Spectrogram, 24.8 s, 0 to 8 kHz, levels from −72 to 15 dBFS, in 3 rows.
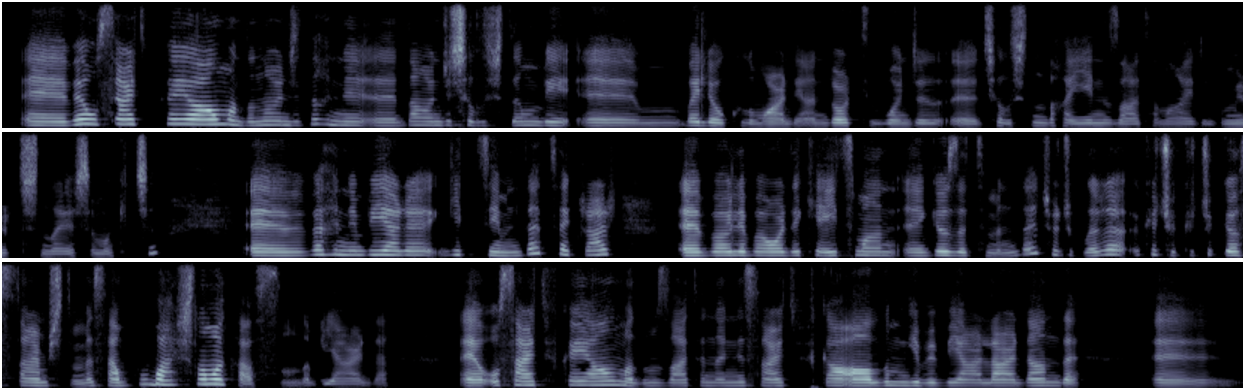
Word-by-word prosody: Eee, 225 -1 +2
ve 295 +2 +8
o 300 - +4
sertifikayı 300 0 +4
almadan 275 -6 +6
önce 240 -2 -5
de, - - -8
hani, 250 -6 -8
eee, 205 -2 -7
daha 230 0 -5
önce 225 +1 -8
çalıştığım 225 0 +1
bir, 215 -1 -3
emm, 185 -1 -6
bale 215 -3 0
okulu 180 -2 -10
vardı. 170 -1 -4
Yani, 175 - -13
4 190 0 -1
yıl 160 - -20
boyunca, 175 0 -9
eee, 80 -1 -8
çalıştım, 185 - -7
daha 190 -1 -13
yeni 175 +1 -8
zaten 165 -1 -12
ayrıldım 160 -1 -16
yurt 175 +1 -14
dışında 160 -2 -3
yaşamak 165 +1 -6
için. 345 +2 -3 0.6
Eee, 210 0 +3
ve, 275 - +1
hani, 255 -2 -4
bir 260 - -1
yere 245 -2 +3
gittiğimde 235 - -3
tekrar, 275 -3 -2 0.5
eee, 210 0 +7
böyle, 225 0 +3
bir 225 - -3
oradaki 220 +1 0
eğitmen, 220 +1 -1
eee, 200 0 -4
gözetiminde 200 - -2
çocuklara 260 - -3
küçük 245 -4 -3
küçük 220 +3 -12
göstermiştim. 210 -5 -1
Mesela 200 +1 0
bu 285 - -8
başlamak 295 +1 +6
aslında - - -6
bir - - -17
yerde. - - -11 0.5
Eee, 190 -1 +7
o 185 - -1
sertifikayı 235 0 +2
almadım 205 -7 0
zaten, 185 +2 -8
hani, 195 +1 -8
sertifika 200 +1 -3
aldım 205 +1 +7
gibi 190 -3 -4
bir 195 - -7
yerlerden 190 +1 -1
de, 185 - -2 0.5
eee, 175 -1 -6
210 Hz, 165 wpm, -22 LUFS, 190-235 Hz, 0.6 s, ve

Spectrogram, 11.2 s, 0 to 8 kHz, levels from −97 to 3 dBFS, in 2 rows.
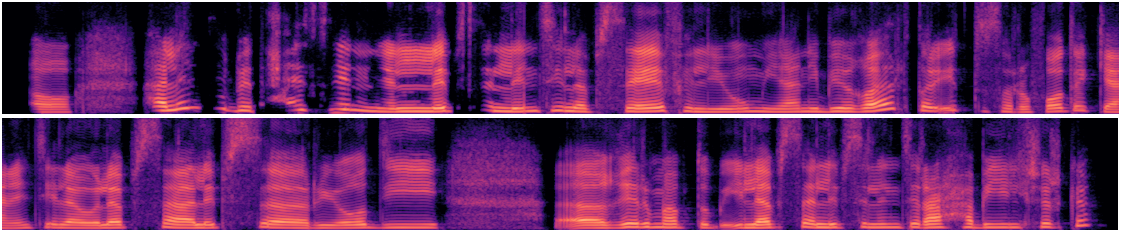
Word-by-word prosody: آه، 180 -1 -4 0.4
هل 285 0 +4
أنتِ 435 -6 -6
بتحسي 295 +5 -6
إن 265 -10 -2
اللبس 225 +2 +4
اللي 230 -3 +2
أنتِ 255 +4 -4
لابساه 230 -1 +3
في 245 - -8
اليوم 205 +2 -4
يعني 210 +1 -3
بيغير 225 - +3
طريقة 275 -10 -4
تصرفاتِك؟ 205 -5 -5
يعني 180 -1 +1
أنتِ 200 +4 -11
لو 195 -4 +1
لابسة 205 +2 +3
لبس 205 +5 -2
رياضي، 210 +1 0 0.6
آآ، 190 +1 +5
غير 245 +6 +2
ما 230 -2 +2
بتبقي 210 -2 -5
لابسة 215 +4 +3
اللبس 225 0 0
اللي 230 -1 -2
أنتِ 230 +1 -4
رايحة 235 +1 +2
بيه 225 +1 -3
الشركة؟ 255 +10 -5
220 Hz, 170 wpm, -24 LUFS, 205-240 Hz, 0.6 s, آآ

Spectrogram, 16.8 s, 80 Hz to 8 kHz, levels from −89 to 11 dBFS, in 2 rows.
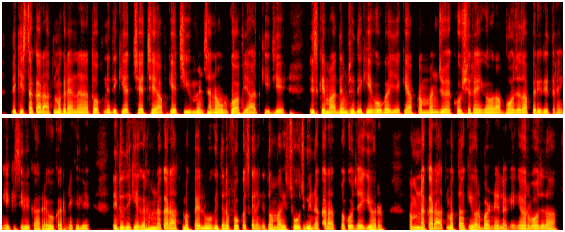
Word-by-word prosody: देखिए 110 +1 0
सकारात्मक 110 0 +1
रहना 105 -1 +1
है 105 - +1
ना 105 - 0
तो 110 - +4
अपने 110 0 -4
देखिए 110 +1 -1
अच्छे-अच्छे 115 0 0
आपके 110 +2 -1
अचीवमेंट्स 105 +1 -1
हैं - - +2
ना 105 - +3
उनको 100 +2 +2
आप 110 - -1
याद 95 0 -2
कीजिए 100 +1 -2 0.4
इसके 125 +2 +1
माध्यम 115 0 +2
से 125 0 +3
देखिए 115 -1 +2
होगा 100 +1 +2
ये 105 0 -1
कि 110 - -2
आपका 105 0 -1
मन 100 +2 0
जो 110 0 +1
है 105 - +2
खुश 110 +2 0
रहेगा 100 +1 +1
और 100 0 +3
आप 100 - 0
बहुत 95 0 +2
ज़्यादा 105 +1 +2
प्रेरित 100 0 0
रहेंगे 90 0 -4
किसी 130 -2 -5
भी 95 - +2
कार्य 85 0 -2
को 95 - +3
करने 90 -9 -5
के 95 - -4
लिए। 95 0 -1
नहीं 130 - -6
तो 145 - +5
देखिए 140 0 +2
अगर 135 -1 +1
हम 135 -3 +3
नकारात्मक 110 +3 0
पहलुओं 110 +1 +2
की 115 - +2
तरफ़ 110 -1 0
फ़ोकस 105 -1 0
करेंगे 100 - -4
तो 125 - 0
हमारी 125 +2 +2
सोच 110 -3 0
भी 120 +1 +3
नकारात्मक 105 0 -3
हो 100 - +4
जाएगी 105 +4 +1
और 135 -1 -4 0.4
हम 135 +1 +1
नकारात्मकता 125 +4 0
की 130 0 0
ओर 120 -1 +2
बढ़ने 100 +1 -1
लगेंगे। 95 +1 -5
और 110 0 +2
बहुत 100 0 +1
ज़्यादा 120 +3 0
105 Hz, 255 wpm, -21 LUFS, 100-120 Hz, 0.4 s, तो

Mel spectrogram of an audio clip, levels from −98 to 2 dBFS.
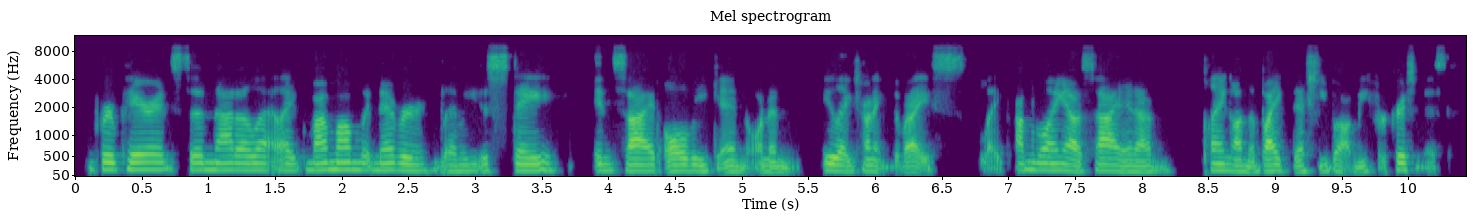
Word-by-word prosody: for 175 0 +3
parents 180 0 +1
to 170 0 +1
not 170 -1 +1
allow 165 0 +2
like, 155 +2 -2
my 165 0 +3
mom 175 0 +3
would 170 - -2
never 165 -2 +1
let 145 - -3
me 145 +1 -4
just 150 - -2
stay 160 +1 +1 0.3
inside 150 -1 +3
all 145 +1 +3
weekend 140 -2 -2
on - - -4
an 120 -2 -3 0.2
electronic 140 -3 +1
device. - - -3
Like, - - -7
I'm 165 +3 +1
going 165 -2 +2
outside 145 0 +3
and 135 - 0
I'm 130 +3 -3 0.2
playing 160 -1 0
on 135 0 +2
the 120 - -1
bike 140 +1 +2
that 135 +2 -3
she 140 0 -6
bought 140 -3 -2
me 120 +4 -5
for - - -8
Christmas, 170 -1 -3
155 Hz, 215 wpm, -23 LUFS, 140-170 Hz, 0.3 s, for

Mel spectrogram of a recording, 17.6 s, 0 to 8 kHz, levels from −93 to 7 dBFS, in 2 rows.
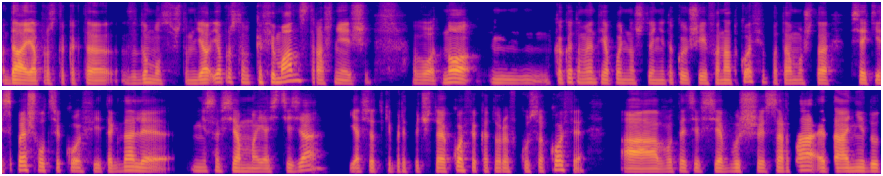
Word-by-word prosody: Да, 115 0 +9
я 105 0 +7
просто 110 +1 -9
как-то 100 -2 0
задумался, 110 +1 -5
что, 105 - -12
м, 110 - -7
я 125 +2 +5
я 145 - +3
просто 155 -2 -6
вот 130 - -11
кофеман 155 +8 +3
страшнейший. 110 - -3 0.4
Вот, 110 +2 -3
но, 140 -1 +5
м, 120 -5 -9
в - - -24
какой-то 140 0 -3
момент 130 0 -3
я 120 - +2
понял, 115 -3 -5
что 120 - -8
я 115 - -4
не 110 - -8
такой 125 +1 -4
уж 120 - -6
и 115 - 0
фанат 115 0 -1
кофе. 140 - -3
Потому 115 -2 -5
что 115 -1 -1 0.2
всякие 120 -3 -1
specialty 135 -5 +1
кофе 115 -2 -4
и - - -10
так 110 +1 -4
далее- 135 - +3 0.2
не 125 -1 -9
совсем 120 -2 0
моя 105 -1 -2
стезя. 120 - -1 0.2
Я - - +1
всё-таки - - -6
предпочитаю 115 -1 -1
кофе, 135 +4 +1
который 110 0 -3
вкуса 115 +2 -7
кофе, 165 +5 -1 0.3
а 100 0 +7
вот 105 +3 -7
эти 120 +1 -3
все 115 +1 0
высшие 115 +2 -2
сорта- 120 +7 +4
это 120 0 +4
они 120 +1 +3
идут 120 0 -1
115 Hz, 195 wpm, -25 LUFS, 110-130 Hz, 0.4 s, Да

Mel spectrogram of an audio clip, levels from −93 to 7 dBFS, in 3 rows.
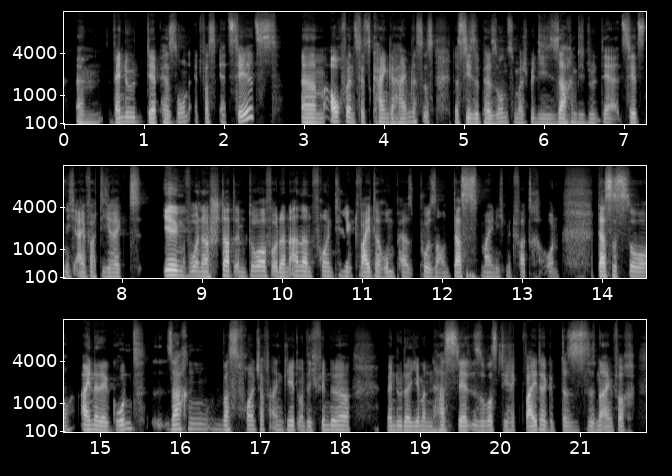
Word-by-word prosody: ähm, 120 0 -7
wenn 130 +2 +4
du 150 -1 -2
der 140 -2 +2
Person 135 +4 -5
etwas - - -6
erzählst, - - +1 0.2
ähm, 135 0 +3
auch 150 +1 +5
wenn 150 -3 +2
es 135 - -5
jetzt 145 - -5
kein 135 0 +1
Geheimnis 130 +3 -3
ist, 145 -2 -7 0.2
dass 125 - -1
diese 130 -2 0
Person 130 +3 -3
zum 130 0 -10
Beispiel 125 +2 -8
die 120 -1 -8
Sachen, 130 +3 +2
die 120 - -11
du 130 +1 -11
der 130 0 -3
erzählst, 135 -2 -1
nicht 125 -2 -8
einfach 130 0 -1
direkt 125 -2 -4 0.3
irgendwo 150 -4 +9
in 145 - 0
der 135 -1 +2
Stadt 155 -3 +4
im 130 - -7
Dorf 150 +1 +2
oder 130 -2 +2
'n 130 - -3
anderen 145 -2 +2
Freund 140 -3 -4
direkt 135 -3 -7
weiter 135 0 +4
rum 135 +1 -6
per 125 +1 -5
posaunt. 120 -3 -6
Das 125 -1 +4
meine 125 0 -6
ich 120 - -16
mit - - -17
Vertrauen. - - -9 0.5
Das 140 +1 +9
ist 145 -3 +3
so 135 -2 -1
eine 145 -2 +4
der 135 -2 +1
Grundsachen, 160 +2 -3 0.2
was 145 -1 -1
Freundschaft 150 0 -5
angeht 145 0 -5
und 140 -2 -9
ich 125 - -8
finde, 145 -1 -2 0.4
wenn 130 0 -4
du 140 - -5
da 135 - +1
jemanden 130 -1 -5
hast, 135 -1 +2
der 135 +1 +1
sowas 140 +1 -4
direkt 130 0 -11
weitergibt, 130 -1 +2
das 125 -1 -5
ist 125 +1 -2
dann 125 +2 -4
einfach, 125 - -3
135 Hz, 205 wpm, -25 LUFS, 130-145 Hz, 0.5 s, irgendwo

